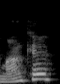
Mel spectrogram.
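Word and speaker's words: Mahnke: Doug, I want to say Doug Manka is how you say his name.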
